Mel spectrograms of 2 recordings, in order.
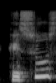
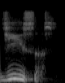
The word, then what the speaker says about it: Jesús: Así que Jesús es desde México hasta la Patagonia. Acá en Gringolandia, en el país de las hamburguesas, se dice Jesus, ¿ok? Y se escribe igual, pero se pronuncia Jesus, ¿sí ven?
